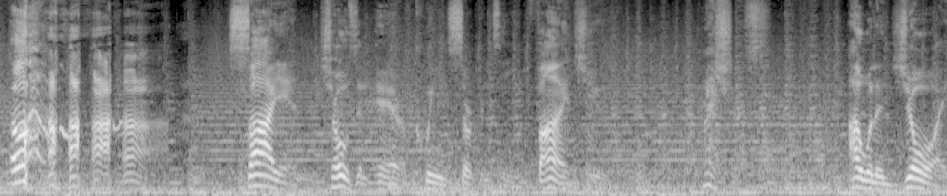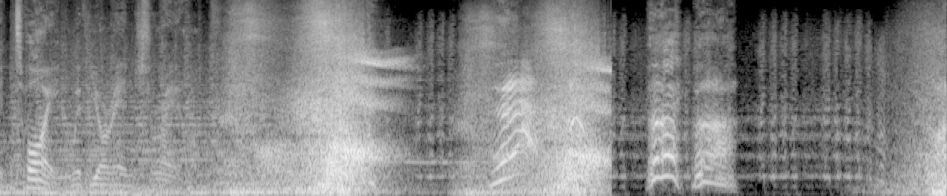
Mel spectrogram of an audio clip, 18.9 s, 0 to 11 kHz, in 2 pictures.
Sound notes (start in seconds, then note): 0.0 Scion laughs; 14.2 shouts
